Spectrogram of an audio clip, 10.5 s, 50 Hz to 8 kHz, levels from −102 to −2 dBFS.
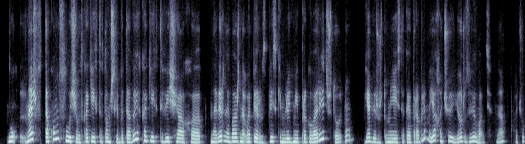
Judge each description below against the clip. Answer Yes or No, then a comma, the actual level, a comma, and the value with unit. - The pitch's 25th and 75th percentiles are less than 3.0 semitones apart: No, average, 3.4 semitones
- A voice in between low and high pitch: No, high, 210 Hz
